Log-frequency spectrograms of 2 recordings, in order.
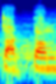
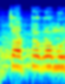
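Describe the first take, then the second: First: The middle 'gra' syllable is dropped. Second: The middle 'gra' syllable is fully pronounced. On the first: The speaker calls it wrong. "বলছে চট্টম বিশ্ববিদ্যালয়" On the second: The speaker calls it right. "চট্টগ্রাম উচ্চারণ করতে গিয়ে"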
